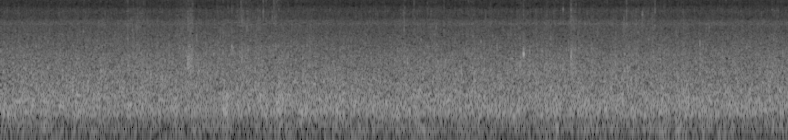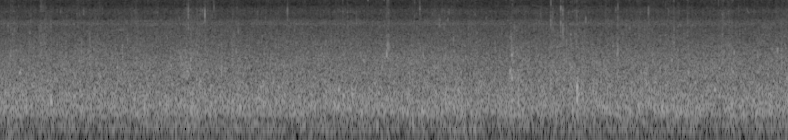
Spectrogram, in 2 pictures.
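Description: Hands splash and swish leaves in water.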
